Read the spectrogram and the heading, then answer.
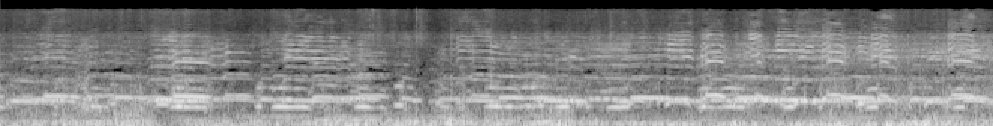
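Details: Several whooper swans on a winter reservoir in the morning, returning birds nodding and calling before a fight breaks out; a chorus of bugling, nasal honks overlapping without pause, some low background rumble.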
